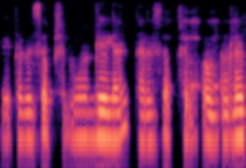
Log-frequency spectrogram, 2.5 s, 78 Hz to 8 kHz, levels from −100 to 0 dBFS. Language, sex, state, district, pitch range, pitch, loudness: Marathi, female, Karnataka, Belgaum, 175-180 Hz, 180 Hz, -28 LUFS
